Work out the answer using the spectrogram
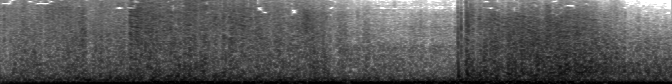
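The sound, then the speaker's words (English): A spaceship explodes in a video game, a loud deep booming rumble that roars continuously throughout, with a fresh burst of noise late in the sound. “And then the whole ship explodes under beam.”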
